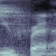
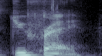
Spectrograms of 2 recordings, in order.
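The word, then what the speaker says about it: Giuffre: Gouffre. I think it's Gouffre.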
